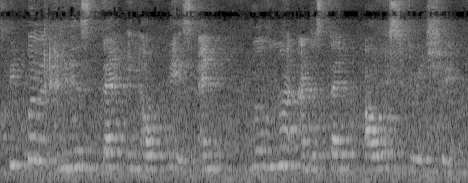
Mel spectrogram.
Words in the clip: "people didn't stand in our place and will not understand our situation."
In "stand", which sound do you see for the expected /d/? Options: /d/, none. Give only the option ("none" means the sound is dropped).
none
